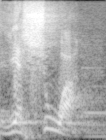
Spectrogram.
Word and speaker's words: Yeshua: means God our salvation that's where they get Yeshua because they pronounce y for Jay Yeshua that's why you see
